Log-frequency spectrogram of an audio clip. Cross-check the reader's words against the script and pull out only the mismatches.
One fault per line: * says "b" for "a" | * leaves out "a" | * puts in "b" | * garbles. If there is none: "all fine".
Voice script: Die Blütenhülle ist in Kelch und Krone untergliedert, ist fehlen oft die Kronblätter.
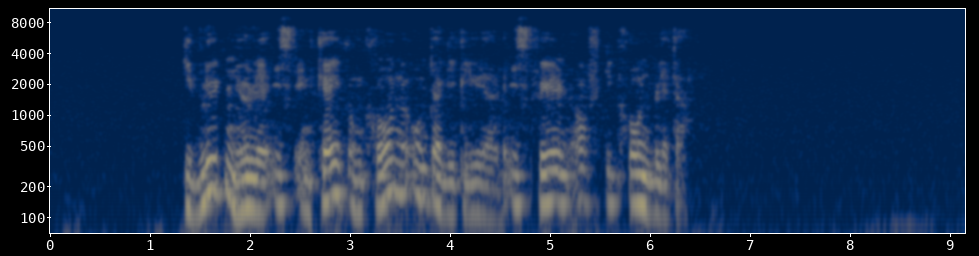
all fine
